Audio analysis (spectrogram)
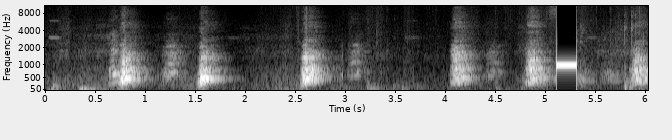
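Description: Dogs barking during a bail enforcement arrest, several loud, sharp barks in uneven bursts up close, with a brief electronic beep near the end.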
